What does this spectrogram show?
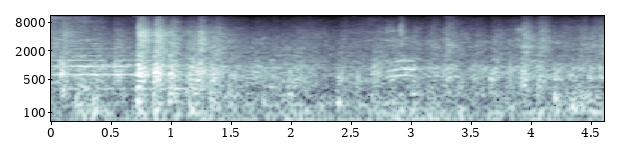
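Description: Passenger train coach running at speed, with a steady rumble of wheels on rails. A steady whine stops under a second in, as a short clatter passes.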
